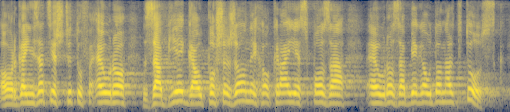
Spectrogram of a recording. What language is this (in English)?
Polish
